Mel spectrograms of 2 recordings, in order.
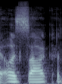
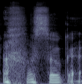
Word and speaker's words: Ahsoka: I always want to say Osaka, Japan. Ahsoka. I have to say it now to make sure I say it right.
